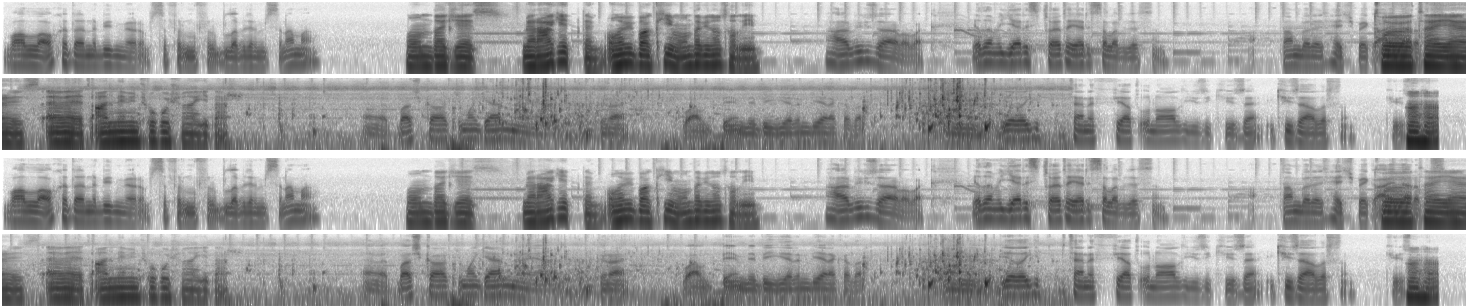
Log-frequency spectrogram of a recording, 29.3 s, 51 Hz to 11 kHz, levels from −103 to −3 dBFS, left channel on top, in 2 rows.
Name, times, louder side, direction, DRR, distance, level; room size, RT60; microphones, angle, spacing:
voice 1, 0.0-3.2 8.2-11.7 12.5-14.3 18.2-20.3 20.6-21.0 21.4-23.3 24.0-28.1 28.5-28.9, right 1 dB, 20° right, 2.3 m, -39 dB
voice 2, 4.0-7.6 13.7-17.0 28.7-29.0, left 4 dB, 50° left, 0.4 m, -28 dB
sound 1, 4.5-21.6, left 1 dB, 10° left, 7.5 m, -59 dB
Waves surf, 14.8-25.4, left 4 dB, 75° left, 4.4 m, -39 dB
head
